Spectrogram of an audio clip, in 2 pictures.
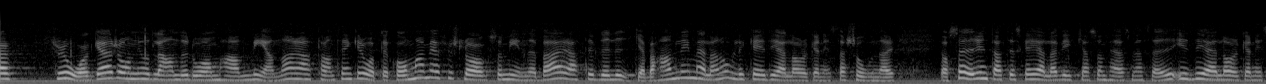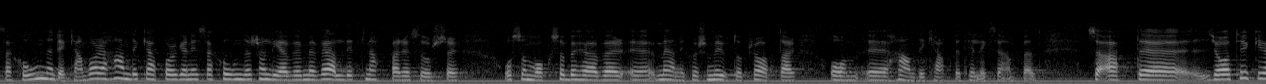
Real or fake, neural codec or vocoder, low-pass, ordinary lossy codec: real; none; 7.2 kHz; none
